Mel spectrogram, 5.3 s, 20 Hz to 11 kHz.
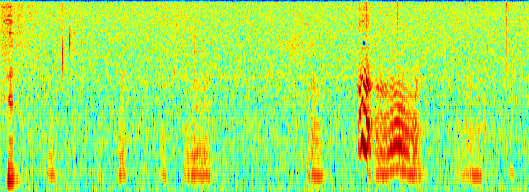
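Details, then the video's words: Female Tibetan terrier, born 2 November 2015, giving a string of short, soft whimpers, then a louder wavering whine that rises and falls near the four-second mark, followed by a few quieter whimpers in a calm indoor setting. "tibeti terrier szuka"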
